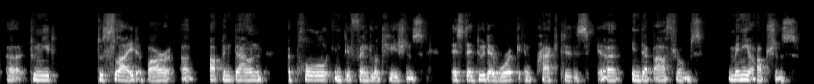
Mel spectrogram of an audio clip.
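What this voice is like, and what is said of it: European accent. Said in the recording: “as you probably noticed from my accent, I come from Europe”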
